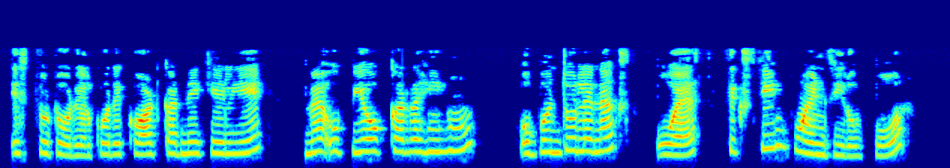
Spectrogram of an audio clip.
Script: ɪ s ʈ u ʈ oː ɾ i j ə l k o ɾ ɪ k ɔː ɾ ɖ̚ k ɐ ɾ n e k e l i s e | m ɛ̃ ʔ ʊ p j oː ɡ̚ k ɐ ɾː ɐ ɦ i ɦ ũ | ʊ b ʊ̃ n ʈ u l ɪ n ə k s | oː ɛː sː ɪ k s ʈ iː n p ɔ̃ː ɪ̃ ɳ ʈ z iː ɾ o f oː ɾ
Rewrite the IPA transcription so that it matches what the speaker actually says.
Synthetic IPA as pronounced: ɪ s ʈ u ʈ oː ɾ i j ə l k o ɾ ɪ k ɔː ɾ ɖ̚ k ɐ ɾ n e k e l i e | m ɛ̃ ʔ ʊ p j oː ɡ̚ k ɐ ɾː ɐ ɦ i ɦ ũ | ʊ b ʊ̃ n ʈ u l ɪ n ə k s | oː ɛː sː ɪ k s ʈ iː n p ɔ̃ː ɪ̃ ɳ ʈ z iː ɾ o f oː ɾ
